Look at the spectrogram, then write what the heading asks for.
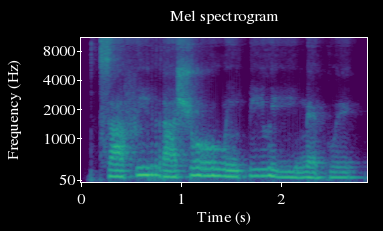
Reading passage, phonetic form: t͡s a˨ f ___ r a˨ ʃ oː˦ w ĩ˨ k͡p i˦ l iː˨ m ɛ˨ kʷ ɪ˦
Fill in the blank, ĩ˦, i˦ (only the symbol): i˦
